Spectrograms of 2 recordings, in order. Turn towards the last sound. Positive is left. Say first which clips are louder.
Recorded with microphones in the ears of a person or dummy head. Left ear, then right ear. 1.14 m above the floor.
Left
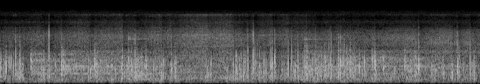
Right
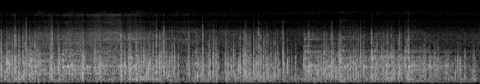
# left 1 dB
turn(degrees=5)  # may be behind; listen again after turning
